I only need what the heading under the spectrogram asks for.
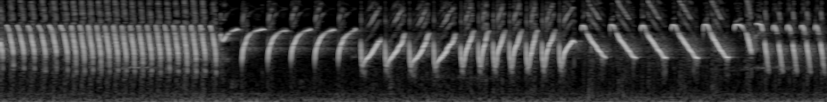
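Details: Canary in lively song, used to provoke another canary to answer: a fast high trill, then long sequences of loud downward-sweeping whistles repeated about four times a second, with a faint low hum.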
